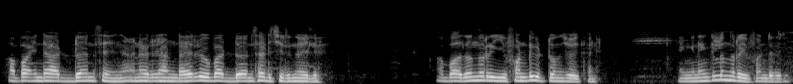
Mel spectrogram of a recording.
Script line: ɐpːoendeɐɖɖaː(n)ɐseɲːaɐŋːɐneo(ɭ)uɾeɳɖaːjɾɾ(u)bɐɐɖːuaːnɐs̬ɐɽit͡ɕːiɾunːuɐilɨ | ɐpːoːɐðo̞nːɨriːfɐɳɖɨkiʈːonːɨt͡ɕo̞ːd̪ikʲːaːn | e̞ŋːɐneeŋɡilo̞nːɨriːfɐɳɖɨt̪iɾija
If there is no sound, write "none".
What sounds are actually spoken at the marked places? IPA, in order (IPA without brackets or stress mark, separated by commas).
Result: n, ɾ, uː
